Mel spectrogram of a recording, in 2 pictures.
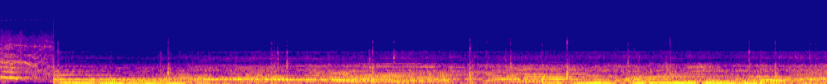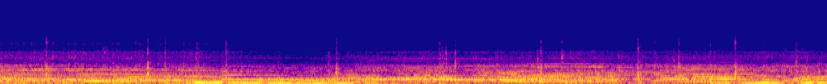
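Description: Small tractor engines rumble loudly as they race past.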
